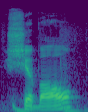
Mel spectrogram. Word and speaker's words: cheval: In French, you wouldn't pronounce the S. So just cheval.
